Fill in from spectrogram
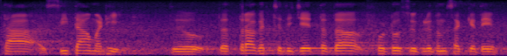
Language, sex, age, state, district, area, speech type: Sanskrit, male, 18-30, Bihar, Madhubani, rural, spontaneous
